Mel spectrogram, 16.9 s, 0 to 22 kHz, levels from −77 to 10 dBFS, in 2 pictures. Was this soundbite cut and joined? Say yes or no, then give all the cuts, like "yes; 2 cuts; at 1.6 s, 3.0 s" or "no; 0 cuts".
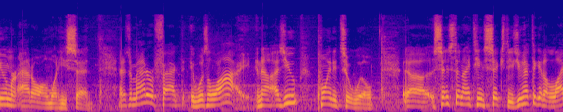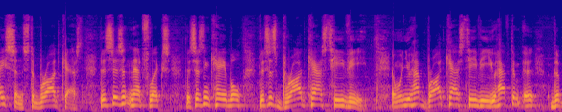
yes; 1 cut; at 1.7 s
